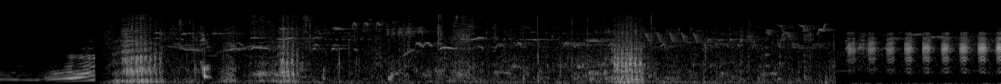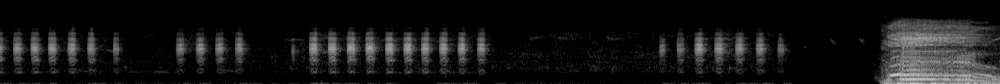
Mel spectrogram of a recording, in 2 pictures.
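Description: A rough, noisy stretch with a few louder calls, then a marabou stork clattering its bill in rapid runs of about nine strokes a second, several runs with short breaks. Near the end a Highland cow lows loudly.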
